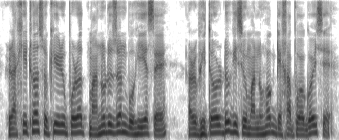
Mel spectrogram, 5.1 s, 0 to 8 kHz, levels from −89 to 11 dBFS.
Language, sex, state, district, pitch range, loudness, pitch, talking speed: Assamese, male, Assam, Kamrup Metropolitan, 125-170 Hz, -12 LUFS, 155 Hz, 175 wpm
